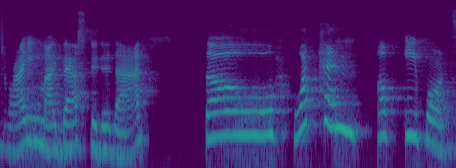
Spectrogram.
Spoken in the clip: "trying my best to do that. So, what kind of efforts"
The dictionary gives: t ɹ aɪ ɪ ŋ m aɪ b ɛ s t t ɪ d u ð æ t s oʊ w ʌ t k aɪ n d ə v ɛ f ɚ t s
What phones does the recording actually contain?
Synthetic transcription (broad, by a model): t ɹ aɪ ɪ ŋ m aɪ b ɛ s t t ɪ d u ð æ t s oʊ w ʌ t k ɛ n ə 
